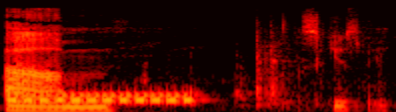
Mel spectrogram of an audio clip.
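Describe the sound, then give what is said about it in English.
Electronic telephone tones sound in a party headquarters office, a short run of stepped, buzzy beeps at changing pitches, then a person starts speaking. “At Republican Party headquarters in Des Moines, the phone is ringing constantly”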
